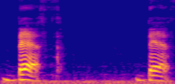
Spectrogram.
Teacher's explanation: The TH is soft in Beth. We hear you're just pushing air out on the soft sound. You can't hear it in your throat.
